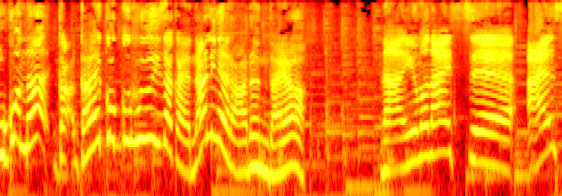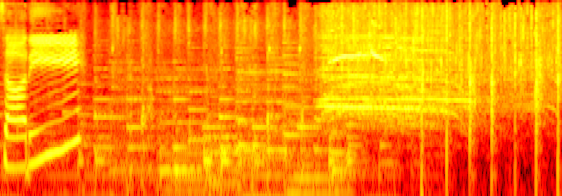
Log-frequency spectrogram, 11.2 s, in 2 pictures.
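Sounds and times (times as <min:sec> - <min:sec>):
speech: 0:00.0 - 0:03.2, 0:03.8 - 0:06.6
person whooping: 0:08.8 - 0:10.6
crowd applause: 0:08.8 - 0:11.2.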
